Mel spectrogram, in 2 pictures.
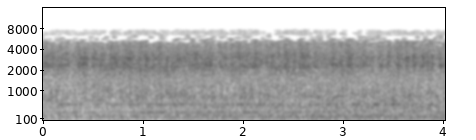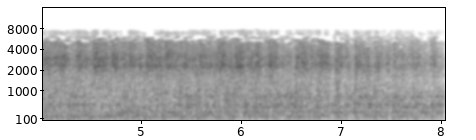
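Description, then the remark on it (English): An express train rushes past in a loud, unbroken roar of rumbling, clattering noise that stays steady for several seconds, with no voices heard. “Wait till the train goes by and hang on to your teeth. It's an express.”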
